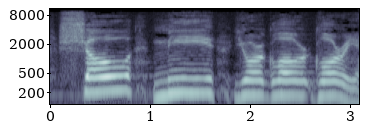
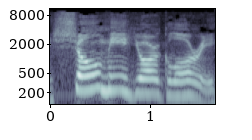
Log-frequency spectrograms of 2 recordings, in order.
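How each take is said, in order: First: Slow, hushed Moses asking to see glory; slow reverent plea. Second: Said in the usual way. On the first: Retold or imitated. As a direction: Show me your glo-, glory drawn out very slowly. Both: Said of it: "this is the crescendo".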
